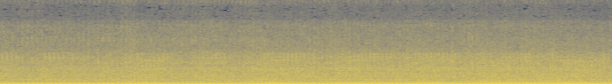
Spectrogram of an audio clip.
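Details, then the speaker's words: Small engine: steady single-cylinder putter at a slow, lazy pace with no surging or misses; idle rpm seems a little low, adjusted by bending a tab. "rpm seems a little low doesn't it just bend this tab a little bit more that way how about that huh guys still could use a little bit more"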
